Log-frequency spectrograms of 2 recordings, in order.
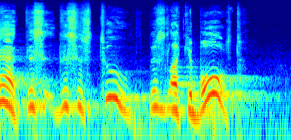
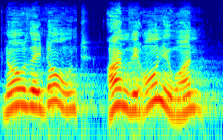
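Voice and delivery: loud boast; 2 semitones higher, 10 dB louder than usual. Pretend. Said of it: "If I said".

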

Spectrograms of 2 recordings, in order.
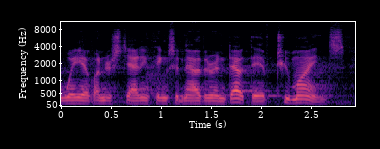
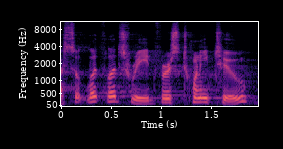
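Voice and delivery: usual speaking voice

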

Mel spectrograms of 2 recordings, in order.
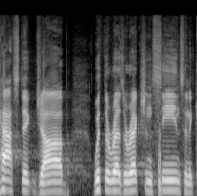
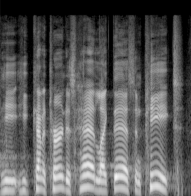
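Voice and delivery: ordinary talk, nothing marked

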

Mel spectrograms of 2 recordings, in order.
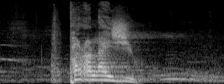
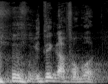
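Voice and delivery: ordinary talk, nothing marked

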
